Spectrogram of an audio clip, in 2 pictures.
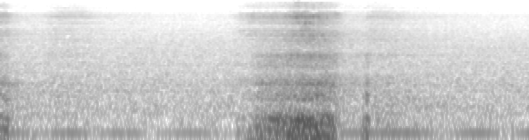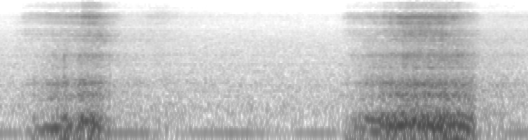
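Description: Three loud, low, rattling snores on the in-breath, a few seconds apart, with quiet breathing between; ordinary sleep snoring.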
